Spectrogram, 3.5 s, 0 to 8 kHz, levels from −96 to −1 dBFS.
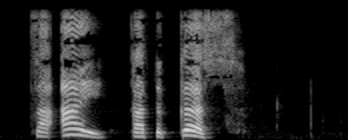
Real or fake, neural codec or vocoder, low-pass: real; none; 7.2 kHz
